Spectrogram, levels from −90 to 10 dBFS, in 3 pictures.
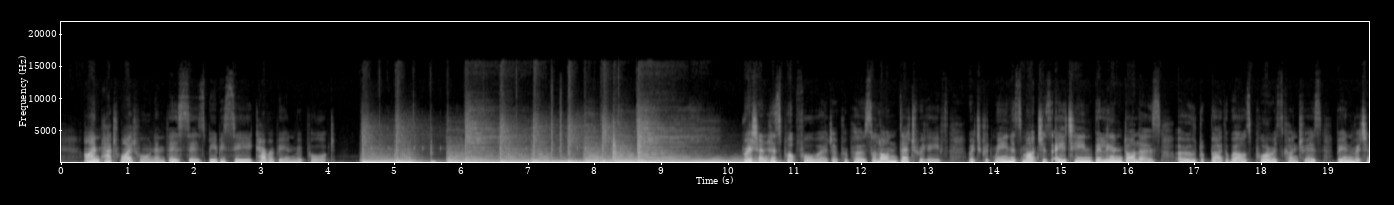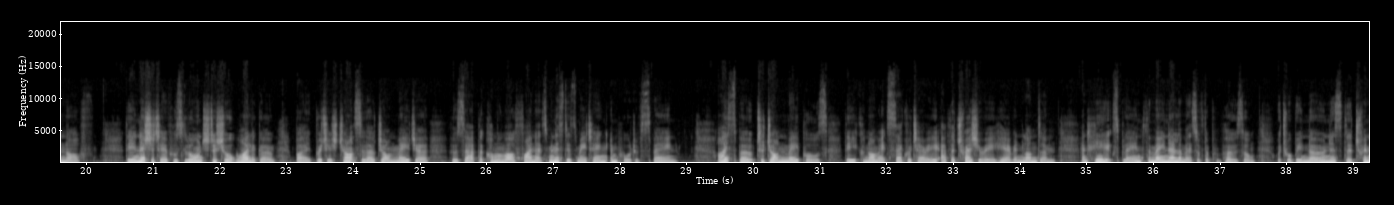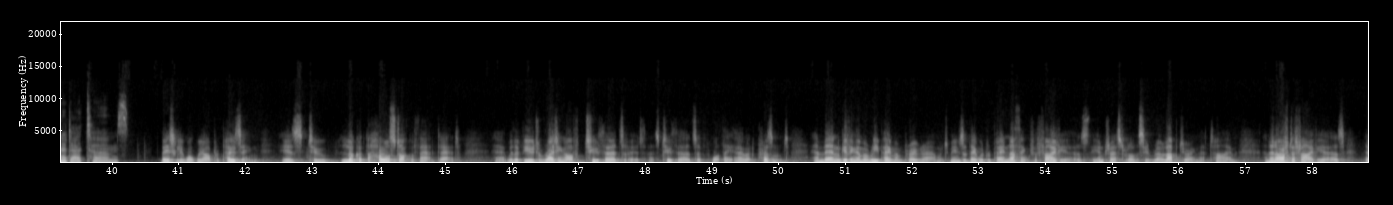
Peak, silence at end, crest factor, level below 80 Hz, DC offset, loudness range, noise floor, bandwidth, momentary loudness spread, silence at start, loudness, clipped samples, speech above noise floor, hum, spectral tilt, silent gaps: -4 dBFS; 0 s; 16 dB; -30 dBFS; under 0.1%; 5 LU; -50 dBFS; 10 kHz; 13 LU; 0.35 s; -21 LUFS; under 0.1%; 29 dB; none; -8 dB/octave; none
